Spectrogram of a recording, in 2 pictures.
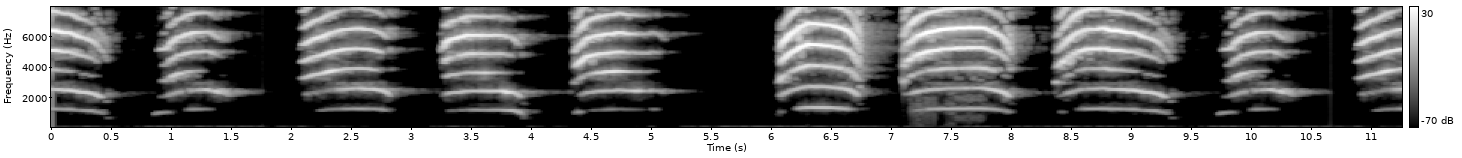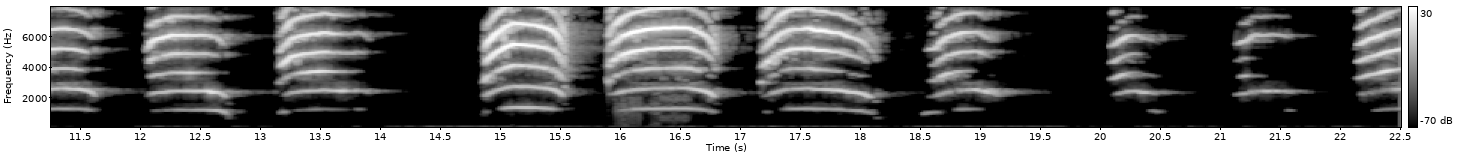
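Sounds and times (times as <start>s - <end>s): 
domestic cat meowing: 0.0s - 1.5s, 2.1s - 5.1s, 6.1s - 13.9s, 14.9s - 19.2s, 22.2s - 22.5s.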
